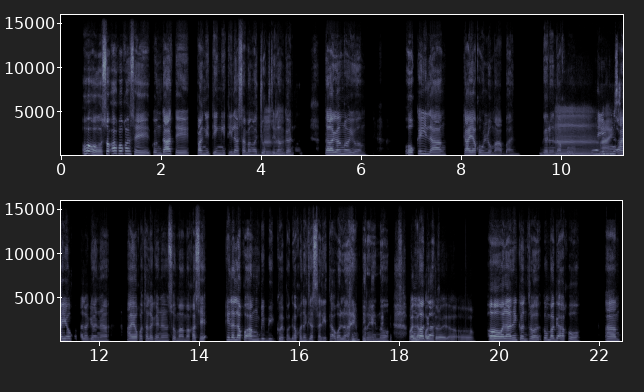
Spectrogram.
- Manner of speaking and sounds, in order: laugh
- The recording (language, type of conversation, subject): Filipino, advice, Paano ako magiging mas komportable kapag dumadalo sa mga salu-salo at pagdiriwang?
